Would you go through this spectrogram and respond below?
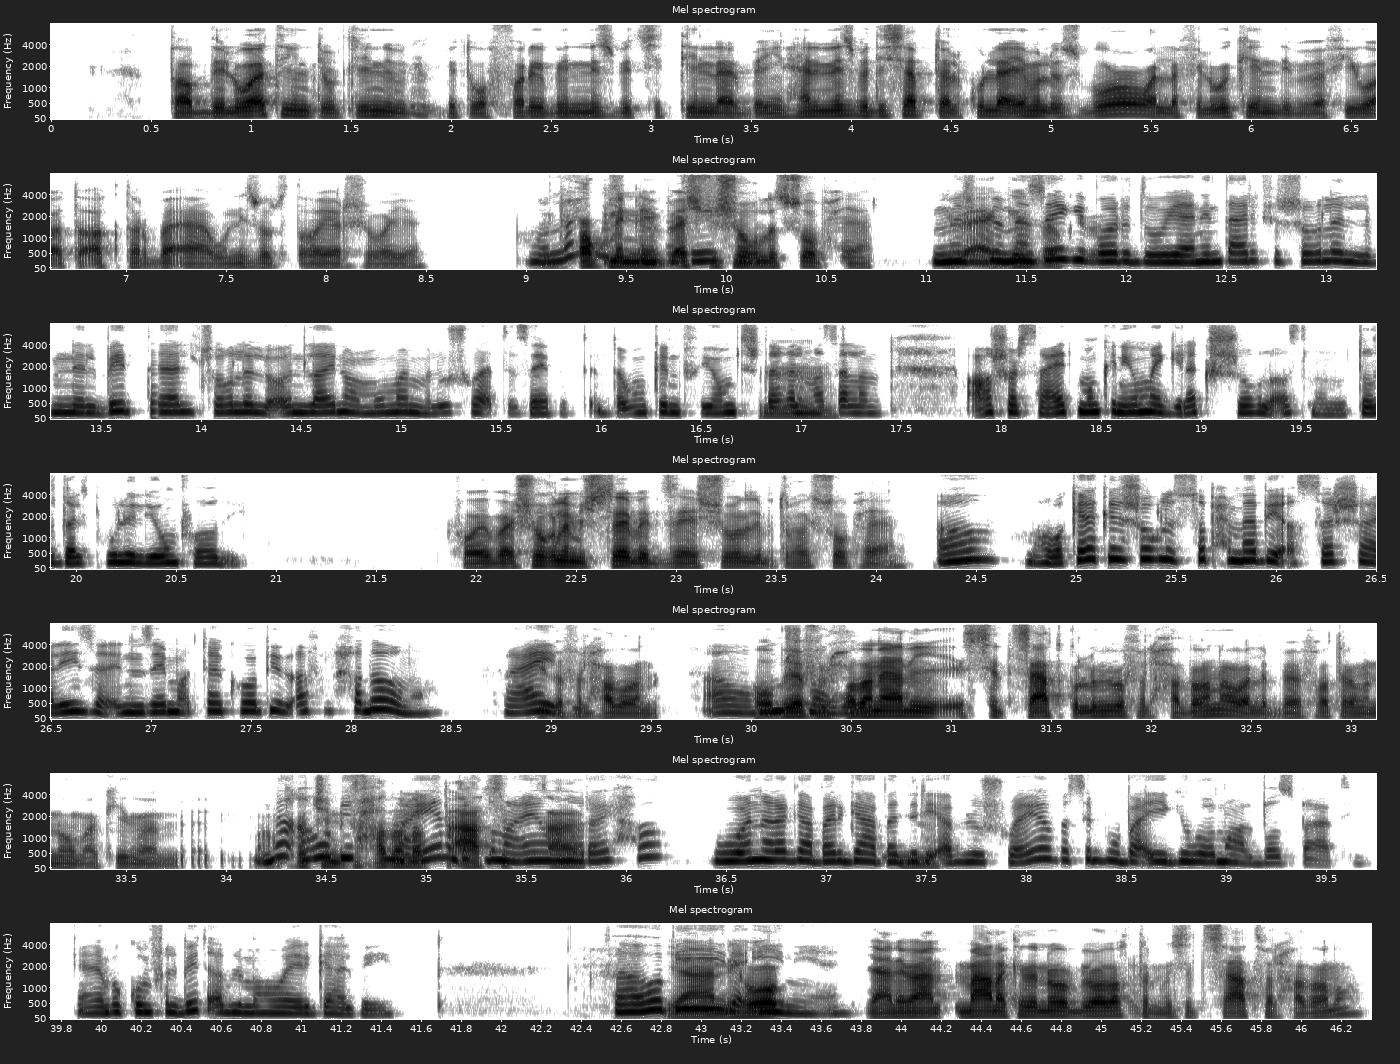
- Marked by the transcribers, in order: in English: "الweekend"; in English: "الonline"; unintelligible speech; in English: "الbus"
- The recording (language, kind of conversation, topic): Arabic, podcast, إزاي بتوازن بين الشغل وحياتك الشخصية؟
